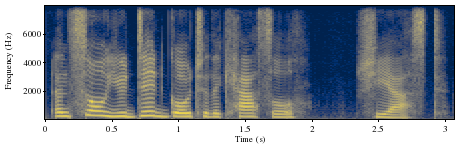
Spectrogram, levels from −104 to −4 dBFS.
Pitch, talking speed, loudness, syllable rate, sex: 240 Hz, 195 wpm, -19 LUFS, 4.7 syllables/s, female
